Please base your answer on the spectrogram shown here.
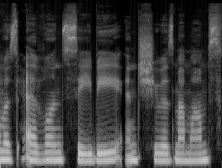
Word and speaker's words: Siebe: It looks really hard, but it's just like the letter C and the letter B.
